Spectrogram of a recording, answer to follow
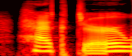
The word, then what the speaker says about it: Hechter: Tik Tok and Instagram it's just my name Hector which is spelled h e c h t r and then um someone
